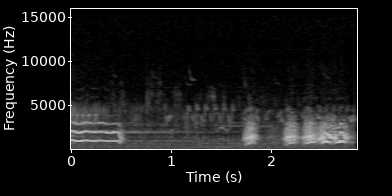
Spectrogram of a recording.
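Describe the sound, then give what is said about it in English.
A coyote in San Francisco gives a short, steady howl, then after a pause breaks into a quick run of high, sharp yips. The calls are loud, with no talking. “Coyotes roam around McLaren Park, Golden Gate Park, and they're commonly spotted in the Presidio.”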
